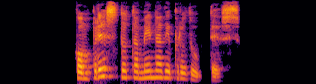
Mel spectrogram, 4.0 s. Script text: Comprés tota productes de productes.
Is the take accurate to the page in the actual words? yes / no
no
